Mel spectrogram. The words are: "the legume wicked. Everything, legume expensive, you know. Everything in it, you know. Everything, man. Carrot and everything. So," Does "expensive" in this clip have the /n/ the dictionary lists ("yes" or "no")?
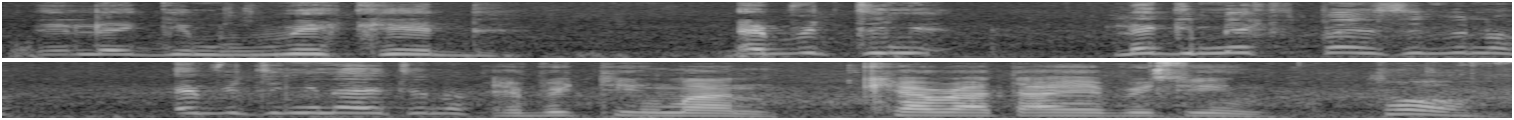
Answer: yes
